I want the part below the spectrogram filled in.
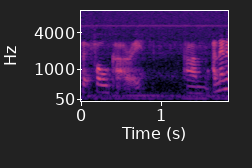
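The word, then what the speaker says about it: Phulkari: it's was a p um but apparently they pronounce it fulkari um and then it's really interesting because now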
